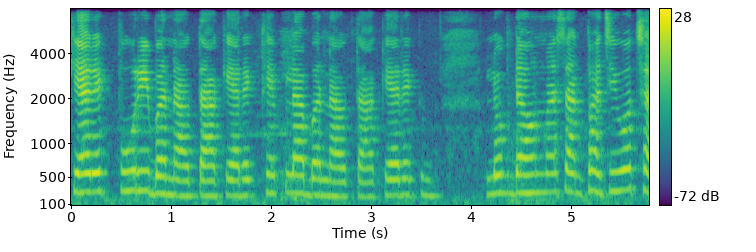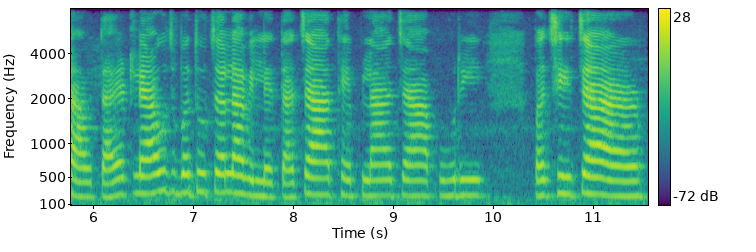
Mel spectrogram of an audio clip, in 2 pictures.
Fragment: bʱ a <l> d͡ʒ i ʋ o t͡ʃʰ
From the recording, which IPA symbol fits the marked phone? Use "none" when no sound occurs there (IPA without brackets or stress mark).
none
